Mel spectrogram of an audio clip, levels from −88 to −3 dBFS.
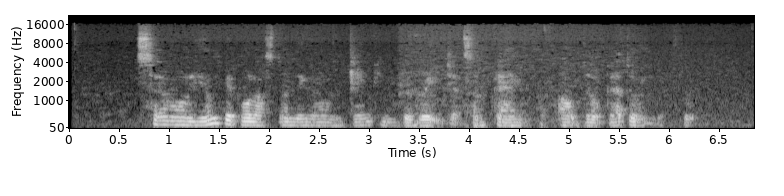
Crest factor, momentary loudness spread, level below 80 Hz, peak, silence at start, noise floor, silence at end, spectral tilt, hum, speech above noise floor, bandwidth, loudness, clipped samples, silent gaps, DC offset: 18 dB; 16 LU; -48 dBFS; -2 dBFS; 0.05 s; -47 dBFS; 0 s; -4.5 dB/octave; none; 27 dB; 17 kHz; -20 LUFS; under 0.1%; none; under 0.1%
